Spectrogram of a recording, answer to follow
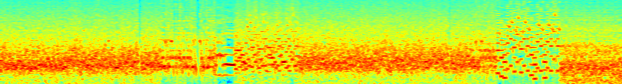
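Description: Loud, harsh, heavily distorted noise from a cartoon soundtrack that audio effects have pushed into a steady wall of sound, with a brief break about two seconds in.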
